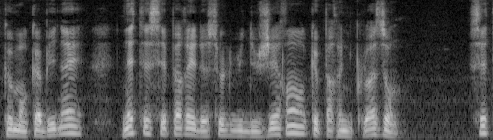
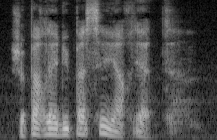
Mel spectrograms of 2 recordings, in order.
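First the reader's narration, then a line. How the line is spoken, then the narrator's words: Brother speaking low. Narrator (French): dit son frère à voix basse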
